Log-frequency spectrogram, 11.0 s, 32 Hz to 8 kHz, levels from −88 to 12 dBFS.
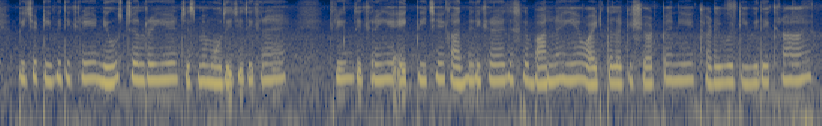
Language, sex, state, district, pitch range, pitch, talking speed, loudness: Hindi, female, Chhattisgarh, Rajnandgaon, 225-255 Hz, 245 Hz, 225 wpm, -22 LUFS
